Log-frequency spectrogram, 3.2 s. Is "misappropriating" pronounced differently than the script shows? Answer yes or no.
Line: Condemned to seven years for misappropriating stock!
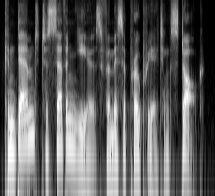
no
